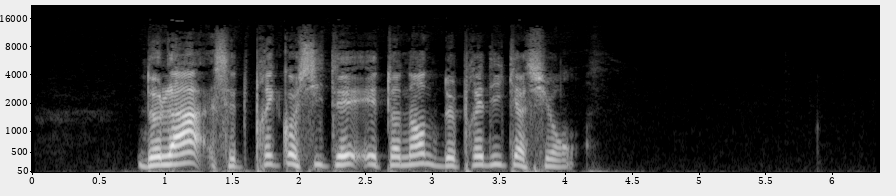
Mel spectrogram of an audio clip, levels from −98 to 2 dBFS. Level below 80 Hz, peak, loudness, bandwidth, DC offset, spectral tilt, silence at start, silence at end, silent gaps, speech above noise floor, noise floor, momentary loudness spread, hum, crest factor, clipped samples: -48 dBFS; -2 dBFS; -19 LUFS; 11 kHz; under 0.1%; -4.5 dB/octave; 0.8 s; 2.35 s; none; 61 dB; -79 dBFS; 15 LU; none; 20 dB; under 0.1%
